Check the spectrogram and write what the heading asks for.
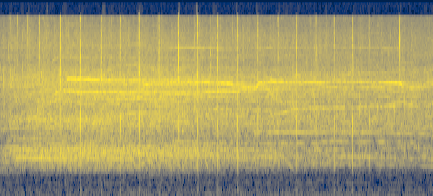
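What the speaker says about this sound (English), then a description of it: "one more round of applause for all our graduates" Sustained applause and cheering from a large university commencement crowd honoring graduates, steady and dense for the whole stretch with scattered sharp claps standing out.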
